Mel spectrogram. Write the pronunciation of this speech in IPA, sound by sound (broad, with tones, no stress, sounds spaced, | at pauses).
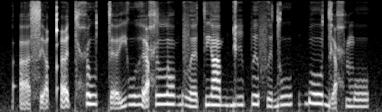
ʔ a̰˩ s ḛ˩ qʼ ḭ˥ t ħ u˥ tː ɛ̰˩ j u˥ ɦ ɛ̰˥ ħ lː ɔ˥ ɡ v ɛ˩ t j a˥ b ɡ i˥ p ɪ˥ f ɪ˩ d u˥ | ɓ o˥ d ḛ˩ ħ m o˩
